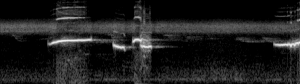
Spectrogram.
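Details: Orange-headed thrush lure song for caged birds: a long drawn-out whistle, two short slurred notes, and a falling whistle after a pause, over a steady high hiss throughout.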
